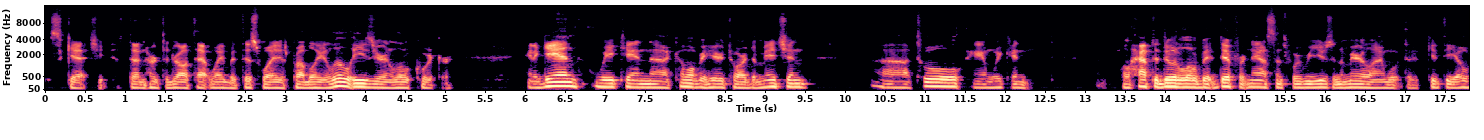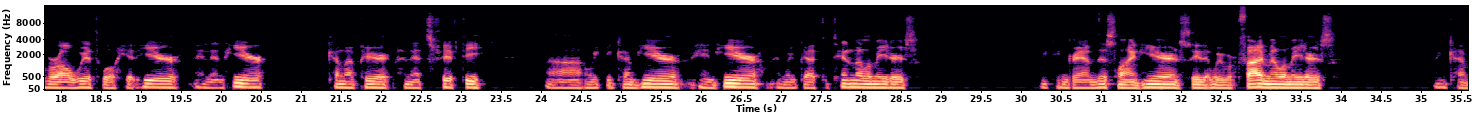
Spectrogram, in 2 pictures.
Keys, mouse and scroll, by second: 8.7 click, 18.0 click, 19.8 click, 21.6 click, 24.7 click, 26.1 click, 27.3 click, 30.7 click, 32.0 click, 34.9 click.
